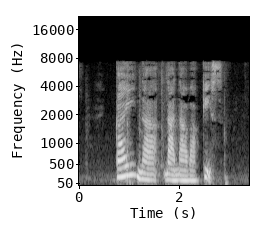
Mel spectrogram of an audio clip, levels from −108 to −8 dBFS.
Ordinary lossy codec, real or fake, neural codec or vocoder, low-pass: AAC, 48 kbps; real; none; 7.2 kHz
